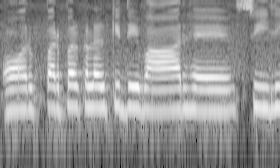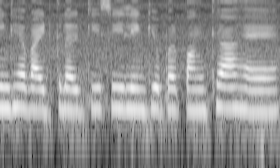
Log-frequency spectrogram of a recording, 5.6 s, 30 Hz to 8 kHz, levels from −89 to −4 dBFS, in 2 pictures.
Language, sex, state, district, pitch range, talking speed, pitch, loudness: Hindi, male, Madhya Pradesh, Katni, 205-225 Hz, 170 wpm, 215 Hz, -14 LUFS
